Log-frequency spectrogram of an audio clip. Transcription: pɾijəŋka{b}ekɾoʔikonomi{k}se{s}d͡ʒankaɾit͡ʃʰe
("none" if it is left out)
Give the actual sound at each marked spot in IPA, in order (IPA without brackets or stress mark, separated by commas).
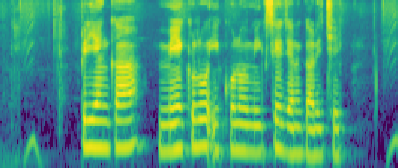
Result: m, k, none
